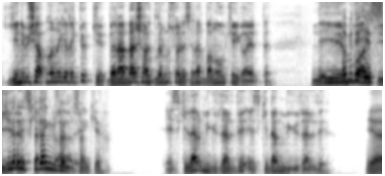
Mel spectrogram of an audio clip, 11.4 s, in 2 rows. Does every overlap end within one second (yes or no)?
no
